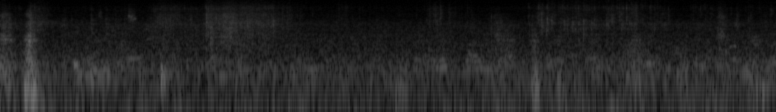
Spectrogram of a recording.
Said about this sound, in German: Ja, das Wasser muss einmal raus, falls ihr es nicht gehört habt. Danach sollte genau das Mikro auch wieder ordentlich funktionieren.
